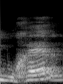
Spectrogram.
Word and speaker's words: mujer: Attention à la prononciation. Mi mujer.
